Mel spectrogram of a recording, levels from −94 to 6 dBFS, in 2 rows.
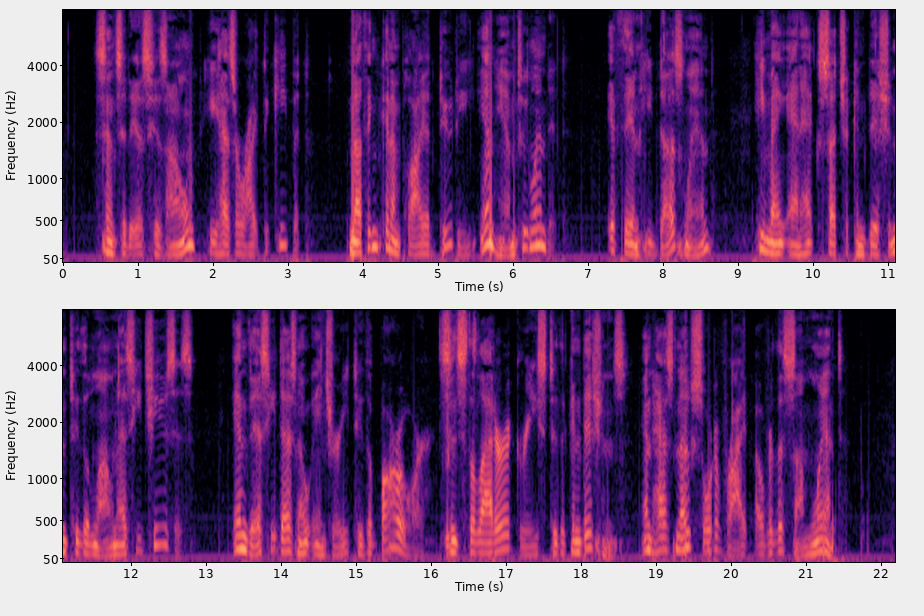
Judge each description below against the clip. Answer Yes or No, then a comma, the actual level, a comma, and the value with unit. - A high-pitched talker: No, low, 120 Hz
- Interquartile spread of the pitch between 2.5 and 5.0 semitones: No, wide, 5.4 semitones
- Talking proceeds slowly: No, average, 175 wpm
